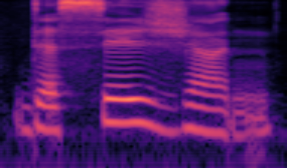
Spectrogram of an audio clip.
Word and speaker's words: decision: The S does not sound like an S. Decision.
